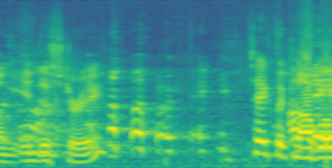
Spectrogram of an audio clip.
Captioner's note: laughter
